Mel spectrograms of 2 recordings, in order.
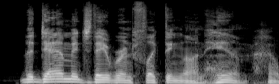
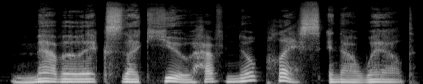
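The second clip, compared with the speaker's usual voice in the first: higher, slow and cold; cool female warrior; 7 semitones higher than usual. Acted. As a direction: say it icily, unhurried. Leviathan scorns Zero.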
